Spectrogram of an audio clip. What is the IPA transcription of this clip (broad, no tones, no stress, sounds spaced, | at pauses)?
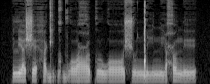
lʲ a ʃ ɛ h a ɡ i ɡ ɔ ɡ w ɔː ʕ ʊ k ʊː w ɔː ʃ ʊ ŋ͡ǃ i n i ħ o n ɪ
